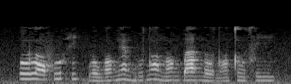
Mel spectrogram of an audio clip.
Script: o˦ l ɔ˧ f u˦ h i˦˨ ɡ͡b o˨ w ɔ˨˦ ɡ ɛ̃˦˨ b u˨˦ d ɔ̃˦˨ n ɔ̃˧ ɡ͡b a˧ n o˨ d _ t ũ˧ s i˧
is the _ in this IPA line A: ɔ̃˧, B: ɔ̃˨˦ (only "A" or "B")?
B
